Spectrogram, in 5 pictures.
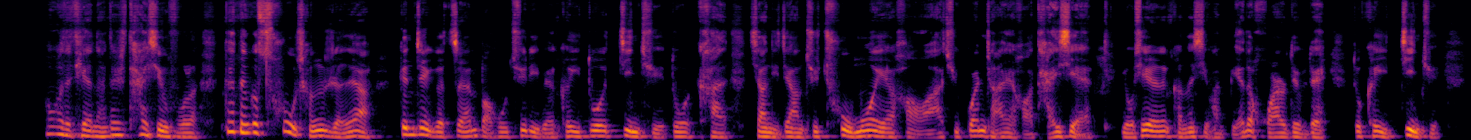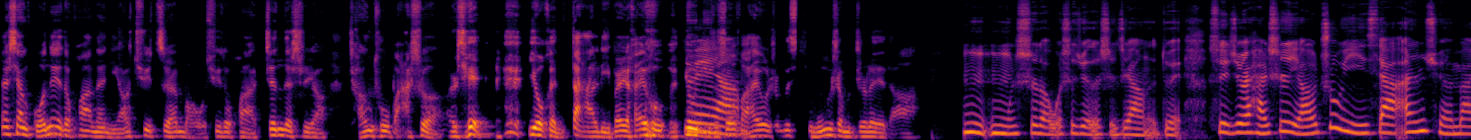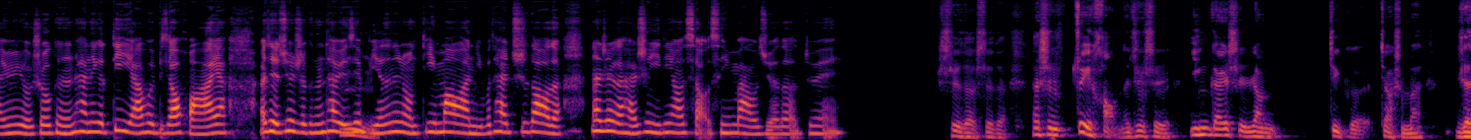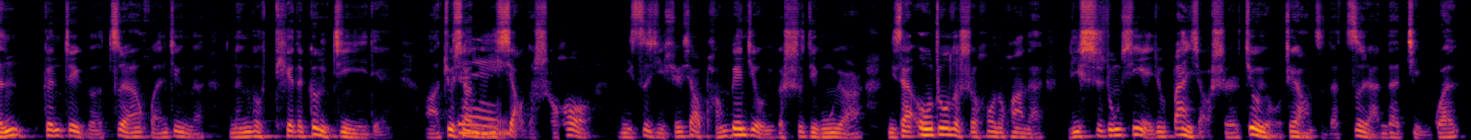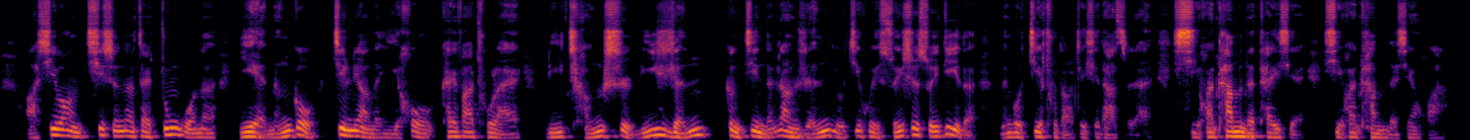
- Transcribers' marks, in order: laughing while speaking: "而且又很大，里边儿还有 用你的说法"
- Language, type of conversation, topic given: Chinese, podcast, 你最早一次亲近大自然的记忆是什么？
